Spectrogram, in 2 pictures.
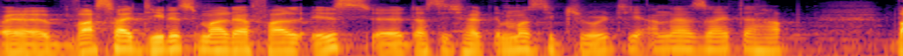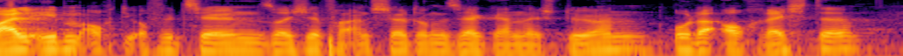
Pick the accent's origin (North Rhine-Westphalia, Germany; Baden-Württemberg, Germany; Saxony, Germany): Saxony, Germany; Plauen; born there; Also ich bin ja im Süden der DDR geboren, in Plauen.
